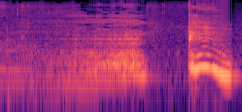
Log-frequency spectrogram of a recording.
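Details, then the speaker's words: A single abrupt, voiced cough from an adult after a few seconds of quiet room noise; the adult then apologizes for coughing. "Je suis désolée que je tousse."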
